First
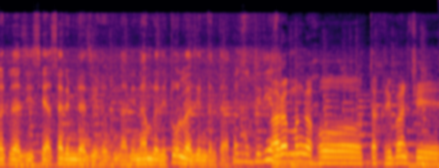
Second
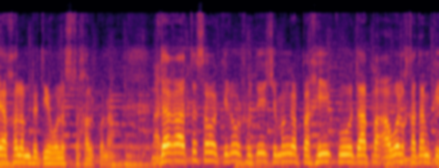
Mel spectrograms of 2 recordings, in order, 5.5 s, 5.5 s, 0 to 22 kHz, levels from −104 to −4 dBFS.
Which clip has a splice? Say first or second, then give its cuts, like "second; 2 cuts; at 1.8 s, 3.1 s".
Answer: first; 1 cut; at 3.4 s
